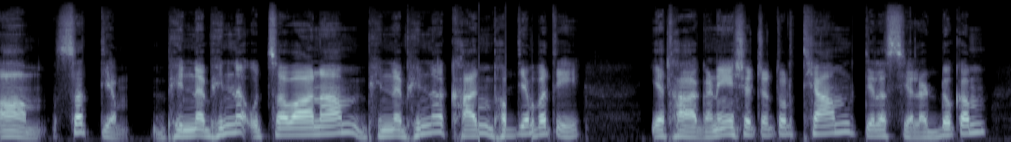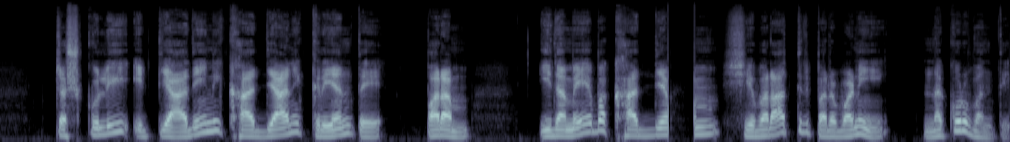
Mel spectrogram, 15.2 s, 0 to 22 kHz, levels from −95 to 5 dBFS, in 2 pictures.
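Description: At 3.6 to 4.0 s, the speech jumbles briefly. These are chunks out of order. Two 200 ms pieces play swapped, because one arrived a chunk late and was played after its successor. Nothing is missing. The sequence is wrong, with three hard joins at the seams. The same fault returns at 12.6 to 13.0 s, with the same 200 ms swap and the same garbled moment.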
